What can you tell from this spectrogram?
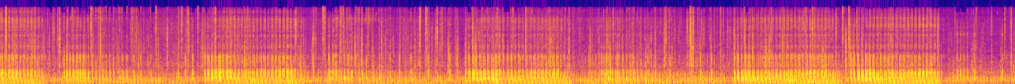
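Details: Cute cat sleeping by a crackling fireplace, purring steadily in rumbling low pulses that swell and fade about every one and a half seconds, with sharp pops and snaps of burning wood throughout.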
